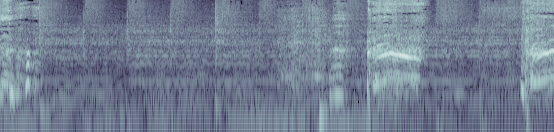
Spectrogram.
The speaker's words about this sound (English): One hell of a cough.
